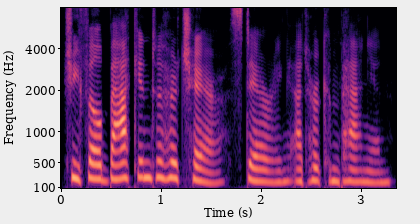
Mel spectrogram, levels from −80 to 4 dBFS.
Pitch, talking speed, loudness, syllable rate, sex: 205 Hz, 180 wpm, -19 LUFS, 4.4 syllables/s, female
